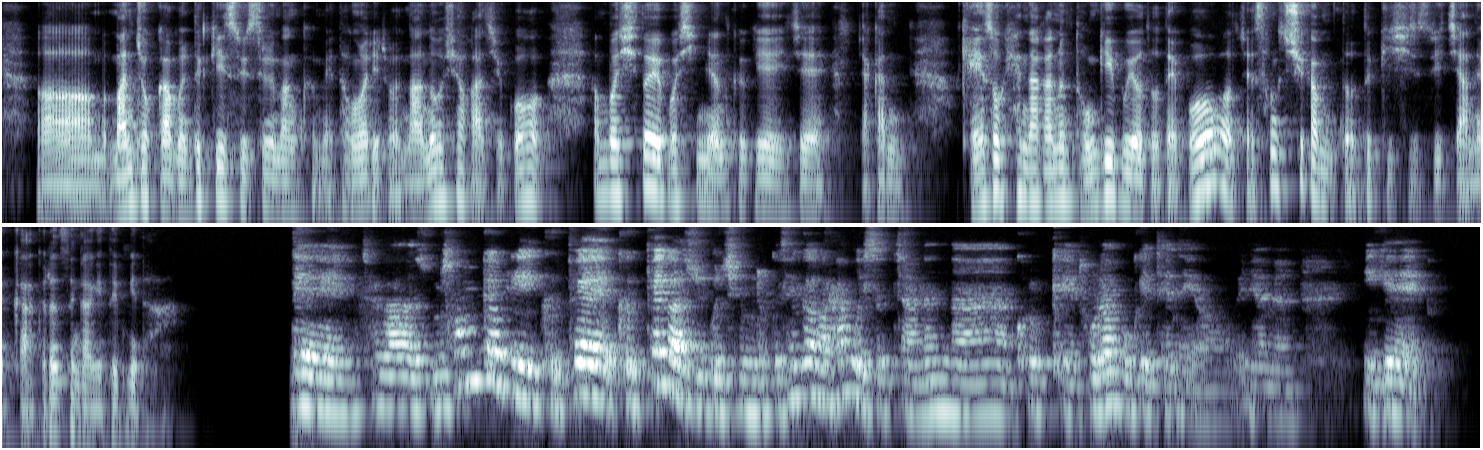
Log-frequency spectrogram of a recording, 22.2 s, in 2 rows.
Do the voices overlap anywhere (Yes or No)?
No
